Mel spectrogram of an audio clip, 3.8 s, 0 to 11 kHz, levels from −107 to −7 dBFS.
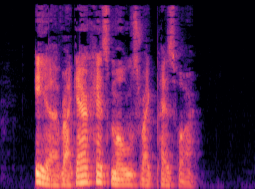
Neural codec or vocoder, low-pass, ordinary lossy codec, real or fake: none; 9.9 kHz; AAC, 32 kbps; real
